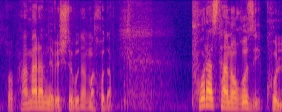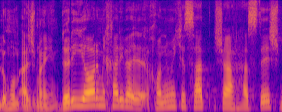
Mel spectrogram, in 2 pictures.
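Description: A man player accusing another in a mafia game, emphatic and rapid-fire. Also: mid-range voice, a little mellow.

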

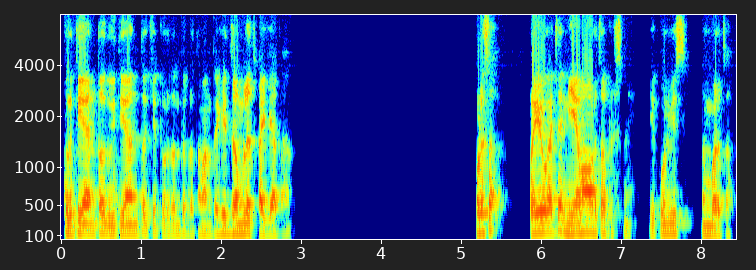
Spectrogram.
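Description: A man giving an online exam-prep lecture, drilling grammar questions with lively, rising emphasis and questions to his students. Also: mid-range voice, a little fast, long pauses, highs cut off.

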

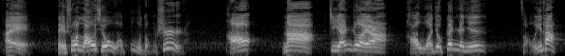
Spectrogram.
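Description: A sly, tipsy old hermit speaks in a drawling, falsely humble way, as a male storyteller puts him on. His voice sits high and husky and swings widely in pitch. He keeps an aloof, teasing air throughout. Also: sing-song, takes it slowly, fairly bright tone, heavily acted. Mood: wry, aloof.

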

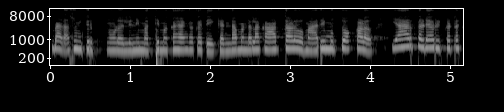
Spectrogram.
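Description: A woman's voice: very high voice, steady tone, very fast, a bit bright. A woman voicing a soothing, meddling middle-aged neighbor in a cartoon, with a North Karnataka accent and a coaxing, motherly manner. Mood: hushing. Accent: North Karnataka Kannada.

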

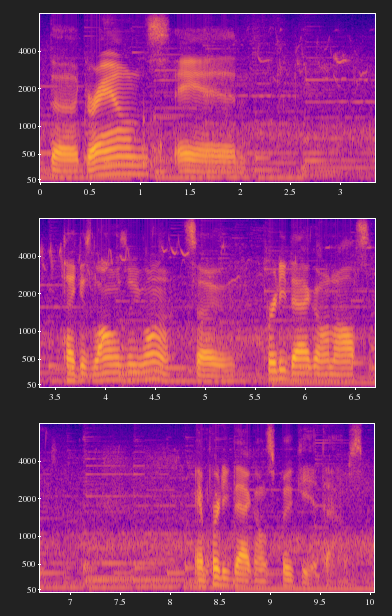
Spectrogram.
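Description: An older man casually narrating a travel vlog outdoors, talking slowly and folksily with fillers, into a camera at arm's length. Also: mid-range voice, lo-fi sound. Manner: slow, relaxed, folksy with fillers. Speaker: travel vlogger. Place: outdoors at an abandoned amusement park.

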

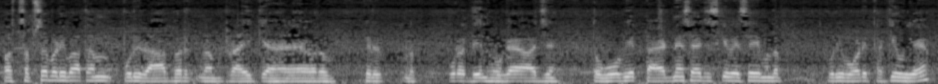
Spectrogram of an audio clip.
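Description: A man vlogging casually while climbing outdoor temple steps, out of breath and tired, often pausing with fillers. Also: medium pitch, flat delivery, noisy background. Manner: chatty, tired, filling pauses with "matlab". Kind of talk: casual travel vlog narration. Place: outdoor hillside stairway to a temple. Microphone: phone camera held while walking.

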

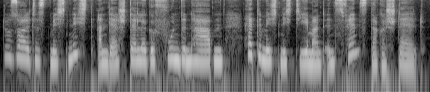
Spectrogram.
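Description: A woman's voice: a little high, expressive, normal speed, warm tone, no room sound, studio quality, pitched above the performer's own voice, natural voice. A woman voicing a pitiful talking cabbage head in a storybook reading, with a plaintive, whiny delivery.

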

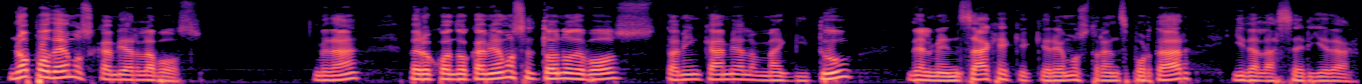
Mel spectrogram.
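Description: A man leading a workplace communication workshop, animated and questioning the group directly. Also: fairly high pitch. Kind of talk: interactive workshop talk to a group.

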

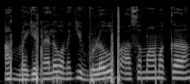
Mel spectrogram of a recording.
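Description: Woman acting out a grumpy suspicious old mum, very high voice, slight hiss behind. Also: steady tone, brisk, natural voice. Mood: touched. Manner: nagging and sharp-tongued. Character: scolding, suspicious old village mother. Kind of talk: comedy skit acting.

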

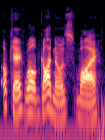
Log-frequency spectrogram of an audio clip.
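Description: A man's voice: fairly high pitch, slow, fairly bright tone, a little hiss or hum. A young man streaming a game with friends, casual and exasperated, swearing often. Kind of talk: casual gameplay chat with friends.

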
